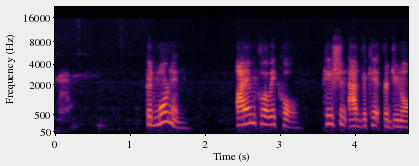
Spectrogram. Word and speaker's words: Chloe Cole: Chicole? Chloe? Chloe? Oh. Chloe Cole.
